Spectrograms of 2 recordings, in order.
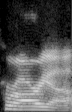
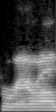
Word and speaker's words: Pararia: I didn't really hear you say it, but it's Pararia. I think you said it right. Pararia. Yeah. Yeah. It's a Yeah. lot of vowels mushed together. People tend to also call me Pereira, like the Portuguese surname, but sure, it's fine.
